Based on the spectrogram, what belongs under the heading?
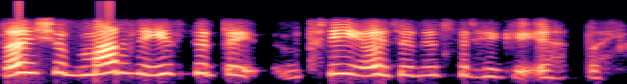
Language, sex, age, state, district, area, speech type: Kashmiri, female, 30-45, Jammu and Kashmir, Bandipora, rural, conversation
